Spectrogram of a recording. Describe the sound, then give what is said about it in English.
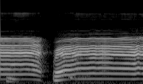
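Two loud sheep bleats follow one another almost without pause, each a long, wavering, nasal cry, the second stretching out a bit longer than the first. “And then, like, ding, ding, ding, ding, and then, they're getting away from you, and they're pretty fast for sheep.”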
